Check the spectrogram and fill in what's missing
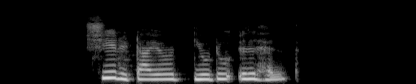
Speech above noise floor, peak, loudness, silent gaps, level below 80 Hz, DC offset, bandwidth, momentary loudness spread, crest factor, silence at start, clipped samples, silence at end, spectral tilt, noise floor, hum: over 72 dB; -6 dBFS; -19 LUFS; none; -72 dBFS; under 0.1%; 7.4 kHz; 10 LU; 14 dB; 0.9 s; under 0.1%; 1.3 s; -6.5 dB/octave; under -90 dBFS; none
